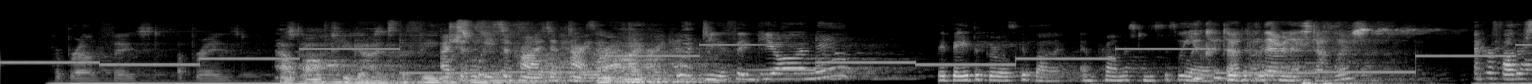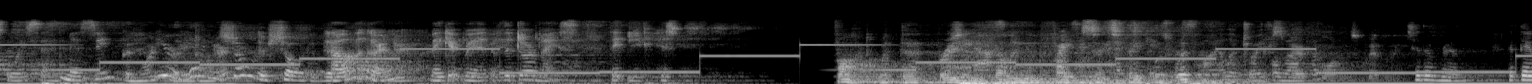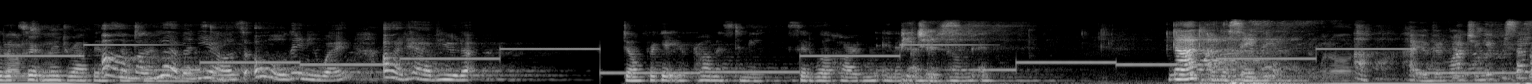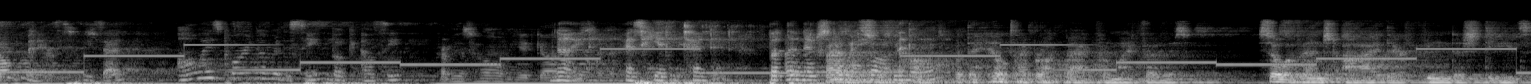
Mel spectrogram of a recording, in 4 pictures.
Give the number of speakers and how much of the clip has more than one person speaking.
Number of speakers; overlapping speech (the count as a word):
seven, about 37%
